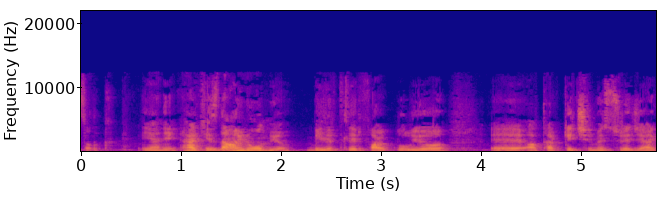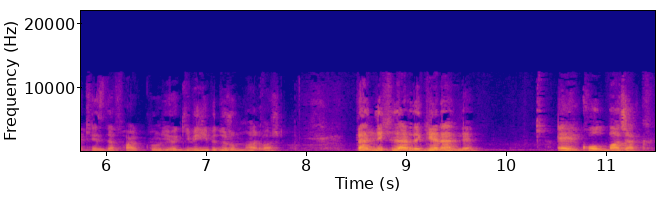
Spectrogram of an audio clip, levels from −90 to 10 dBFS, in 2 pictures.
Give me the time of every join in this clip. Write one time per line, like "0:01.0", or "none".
none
